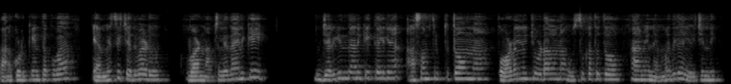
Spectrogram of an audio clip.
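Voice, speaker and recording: A woman narrating a family novel as an audiobook reader, in steady scripted narration. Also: medium pitch, moderate pace. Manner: steady storytelling.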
